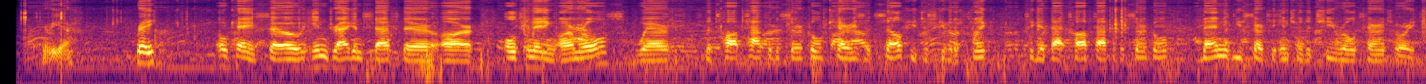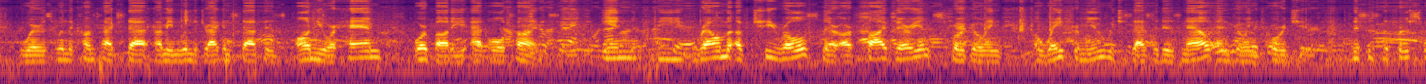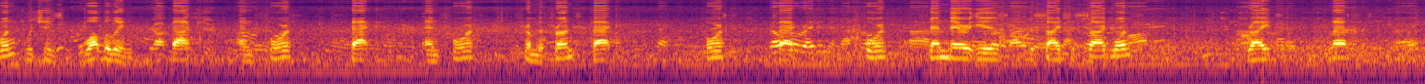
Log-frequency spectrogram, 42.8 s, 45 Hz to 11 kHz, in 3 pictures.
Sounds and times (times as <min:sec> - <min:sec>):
Speech: 0:00.2 - 0:00.8, 0:01.4 - 0:42.7.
